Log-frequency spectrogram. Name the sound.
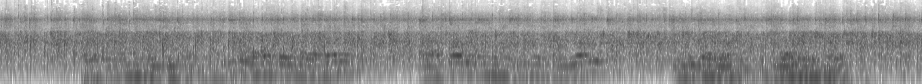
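sustained audience applause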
